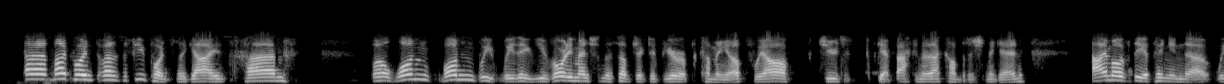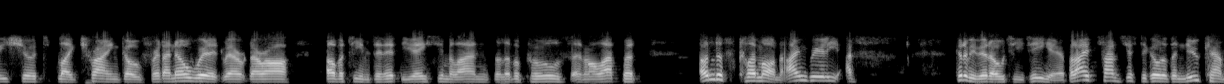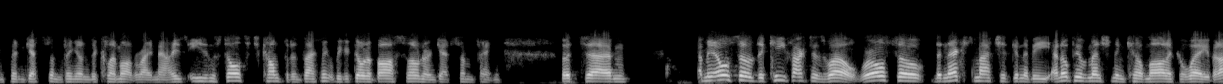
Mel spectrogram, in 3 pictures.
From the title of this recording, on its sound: Rangers Rabble Phone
